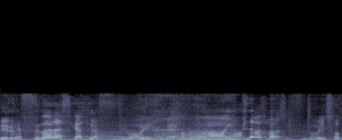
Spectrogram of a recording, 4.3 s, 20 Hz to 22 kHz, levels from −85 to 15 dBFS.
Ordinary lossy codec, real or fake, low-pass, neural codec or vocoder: none; fake; 7.2 kHz; autoencoder, 48 kHz, 32 numbers a frame, DAC-VAE, trained on Japanese speech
